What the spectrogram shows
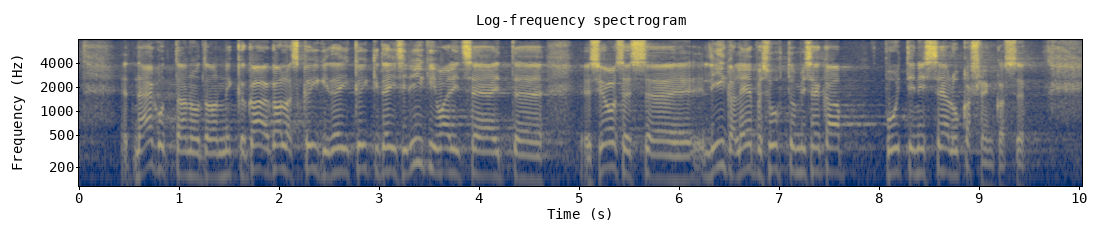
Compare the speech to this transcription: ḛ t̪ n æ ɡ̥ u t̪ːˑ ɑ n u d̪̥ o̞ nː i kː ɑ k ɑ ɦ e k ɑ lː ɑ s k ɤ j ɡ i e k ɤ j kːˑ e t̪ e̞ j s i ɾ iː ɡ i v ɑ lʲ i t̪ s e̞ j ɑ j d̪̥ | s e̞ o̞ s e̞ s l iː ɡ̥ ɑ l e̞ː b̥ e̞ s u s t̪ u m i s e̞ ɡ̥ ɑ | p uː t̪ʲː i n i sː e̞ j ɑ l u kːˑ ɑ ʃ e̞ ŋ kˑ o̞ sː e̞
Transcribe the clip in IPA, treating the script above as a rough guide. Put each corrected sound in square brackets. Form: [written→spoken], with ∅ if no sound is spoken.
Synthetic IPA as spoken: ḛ t̪ n æ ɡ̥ u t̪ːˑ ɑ n u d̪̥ o̞ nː i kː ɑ k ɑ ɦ e k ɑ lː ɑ s k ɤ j ɡ i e k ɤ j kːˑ [e→i] t̪ e̞ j s i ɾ iː ɡ i v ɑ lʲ i t̪ s e̞ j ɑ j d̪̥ | s e̞ o̞ s e̞ s l iː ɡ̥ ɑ l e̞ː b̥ e̞ s u [s→h] t̪ u m i s e̞ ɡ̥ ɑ | p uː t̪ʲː i n i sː e̞ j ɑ l u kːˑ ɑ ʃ e̞ ŋ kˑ o̞ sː e̞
